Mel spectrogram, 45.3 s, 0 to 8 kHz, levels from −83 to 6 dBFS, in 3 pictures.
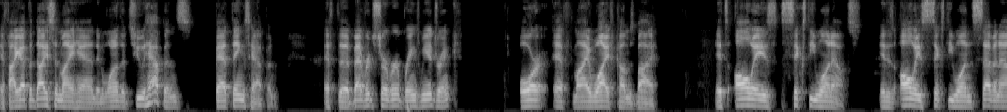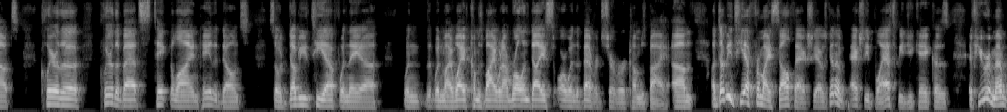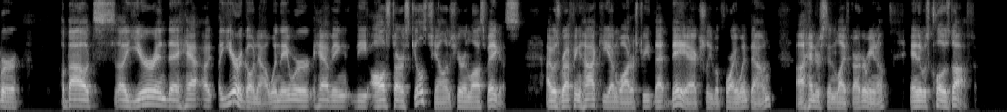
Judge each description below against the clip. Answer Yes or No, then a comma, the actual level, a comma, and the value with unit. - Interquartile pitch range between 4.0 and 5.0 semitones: No, average, 2.8 semitones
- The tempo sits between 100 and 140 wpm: No, average, 180 wpm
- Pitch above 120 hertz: No, low, 110 Hz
